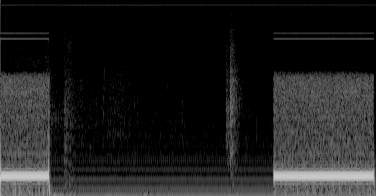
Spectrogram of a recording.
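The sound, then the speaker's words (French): Ringback tone of an outgoing telephone call to Aarschot in Belgian Brabant: a steady mid-pitched electronic tone sounds twice, once at the start and again after a silent gap of about two seconds, with no voices. “On appelle directement à Arscott maintenant.”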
